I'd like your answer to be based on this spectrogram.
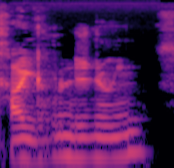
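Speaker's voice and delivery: mock gulped speech through a mouthful, mid-swallow. Retelling a greeting said while swallowing a drink: imitating talking while swallowing. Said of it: "swallowing my drink at the same time of saying that".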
